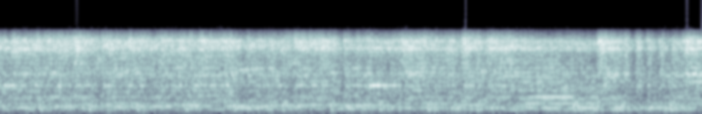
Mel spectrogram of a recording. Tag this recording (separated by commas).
Music, Musical instrument, Guitar, Plucked string instrument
